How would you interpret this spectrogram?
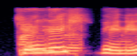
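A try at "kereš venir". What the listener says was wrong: Kereş venir. It's not keres. If it was second person, it would be keres venir, but it's second person plural, so it's kereş venir.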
